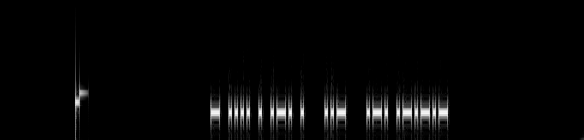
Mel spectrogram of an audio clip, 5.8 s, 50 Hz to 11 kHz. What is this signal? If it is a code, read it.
Morse code, heard as a keyed tone, about 40 wpm, 700 Hz. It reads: THERE U R.
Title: Sentences from Top 100 Words and Abbreviations 40wpm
